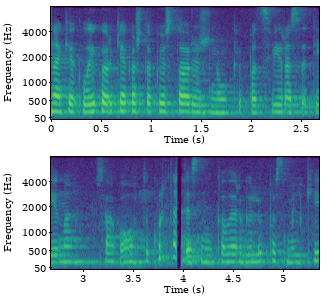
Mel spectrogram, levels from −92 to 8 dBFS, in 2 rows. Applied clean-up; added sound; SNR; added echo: none; none; none; none.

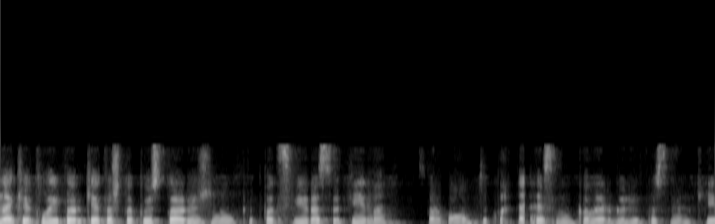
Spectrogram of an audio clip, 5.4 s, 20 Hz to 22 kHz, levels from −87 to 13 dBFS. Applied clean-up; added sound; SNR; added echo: neural mask model DeepFilterNet 3.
